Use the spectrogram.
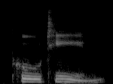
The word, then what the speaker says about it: poutine: care about like my if you're an English-speaking Canadian you'll almost certainly pronounce it ptin ptin yeah like what what comes out of your butt like a shitty teenager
